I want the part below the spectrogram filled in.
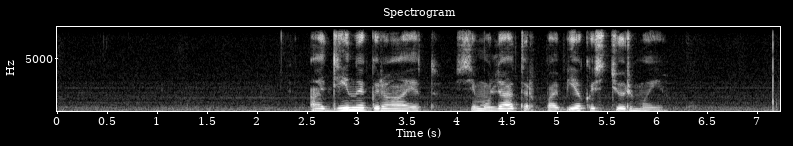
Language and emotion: Russian, neutral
